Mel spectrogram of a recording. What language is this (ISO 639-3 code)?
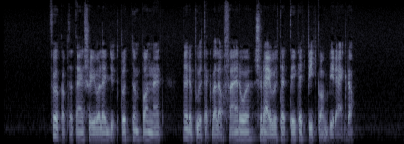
hun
